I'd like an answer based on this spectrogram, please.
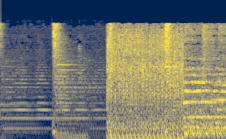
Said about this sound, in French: On nous tire dessus On nous tire dessus ah. Ils sont là-haut sur le toit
